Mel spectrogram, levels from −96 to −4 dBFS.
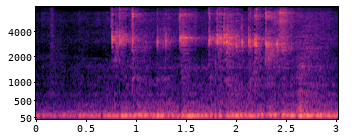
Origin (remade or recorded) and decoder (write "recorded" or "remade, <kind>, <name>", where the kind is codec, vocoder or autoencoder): recorded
